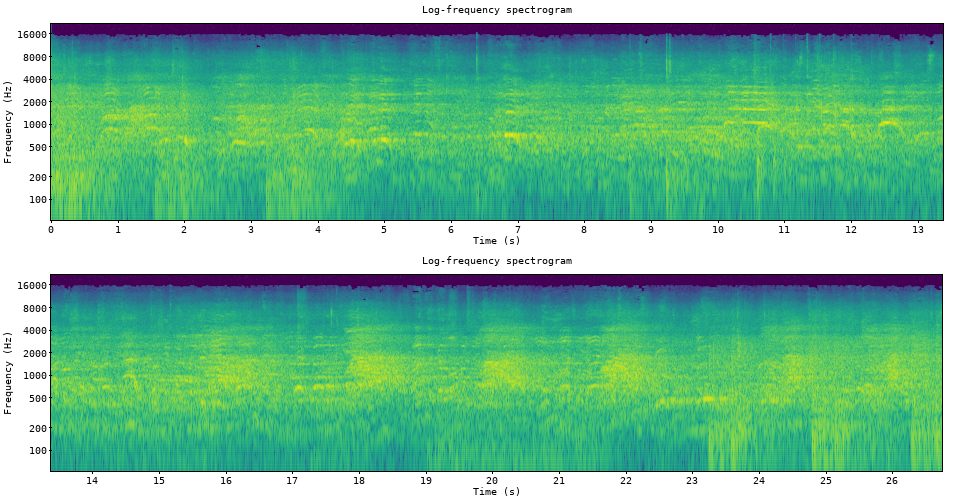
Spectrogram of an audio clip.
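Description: Nearby spectators chatter and call out in an open stadium.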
